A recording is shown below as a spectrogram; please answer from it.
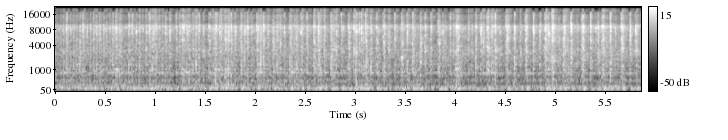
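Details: First fire-up of a freshly built 409ci small-block Chevy race engine, turbo not yet fitted, battery nearly dead, warming up: steady, even, deep V8 idle with no knocks or ticks. Good oil pressure (oil pressure spring shimmed). Normal idle.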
